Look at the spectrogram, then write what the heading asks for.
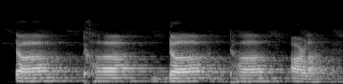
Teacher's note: अब मूर्धन्य का मतलब क्या है कि जीभ को मोड़ना पड़ता है, यानी कि इनका उच्चारण करने के लिए हमें अपने जीभ को मोड़ना पड़ता है। जैसे देखिए, टा ठा डा ढा अड़ा, तो हम अपने जीभ को मोड़ रहे हैं।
